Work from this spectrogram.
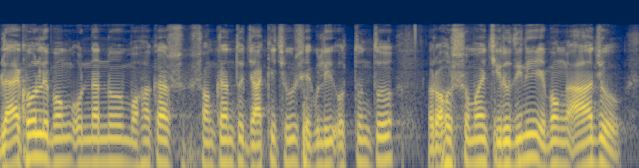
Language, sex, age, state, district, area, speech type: Bengali, male, 45-60, West Bengal, Paschim Bardhaman, urban, spontaneous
